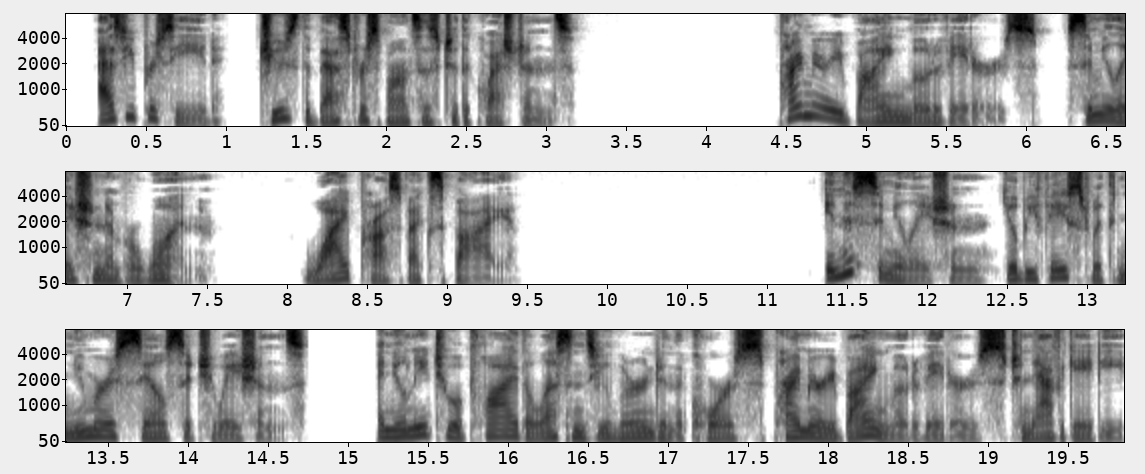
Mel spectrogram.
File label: eLearning; buying motivators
